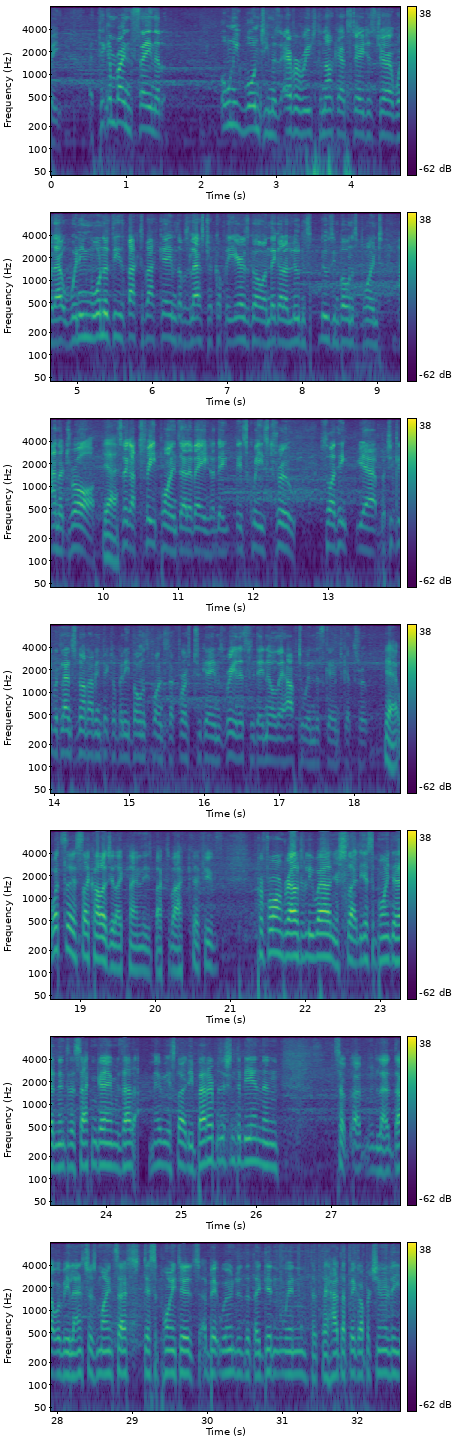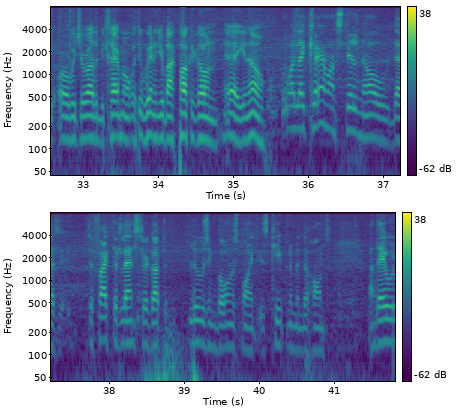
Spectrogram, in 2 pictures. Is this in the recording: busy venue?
yes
